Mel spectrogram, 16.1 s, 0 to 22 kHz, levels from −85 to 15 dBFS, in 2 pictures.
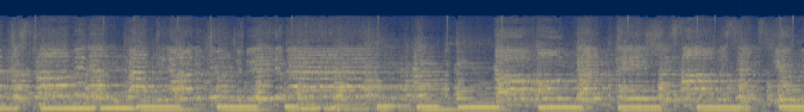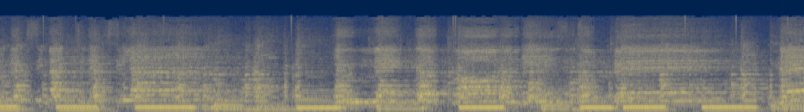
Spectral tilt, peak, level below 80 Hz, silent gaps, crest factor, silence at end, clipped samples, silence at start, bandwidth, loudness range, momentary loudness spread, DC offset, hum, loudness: -5.5 dB/octave; 0 dBFS; -26 dBFS; none; 12 dB; 0 s; under 0.1%; 0 s; 13 kHz; 2 LU; 5 LU; under 0.1%; none; -13 LUFS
